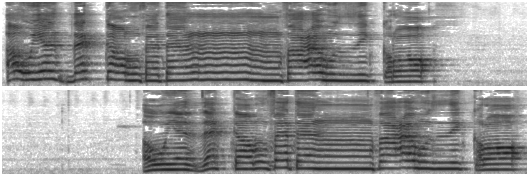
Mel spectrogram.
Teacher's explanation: আও জবরের বাম পাশে জজমওয়ালা ওয়াও লিনের হরফ তাড়াতাড়ি পড়তে হবে। ইয়াজ্জা জাল তাসদীদ ওয়ালা হরফ, ইয়াজ্জাক্কা কাফ তাসদীদ ওয়ালা হরফ, আও ইয়াজ্জাক্কারু র পুর হবে, ফাতাং ইকফা এখানে গুন্নাহ করে পড়তে হবে।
